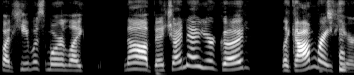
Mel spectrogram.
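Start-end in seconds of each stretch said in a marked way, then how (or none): 1.2-3.5 put-on cute sweet tone, higher and louder. Retelling how someone reassured a jumpy person: imitating a cute, sweet reassurance. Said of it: "But the way he said it was, like, it was cute".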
